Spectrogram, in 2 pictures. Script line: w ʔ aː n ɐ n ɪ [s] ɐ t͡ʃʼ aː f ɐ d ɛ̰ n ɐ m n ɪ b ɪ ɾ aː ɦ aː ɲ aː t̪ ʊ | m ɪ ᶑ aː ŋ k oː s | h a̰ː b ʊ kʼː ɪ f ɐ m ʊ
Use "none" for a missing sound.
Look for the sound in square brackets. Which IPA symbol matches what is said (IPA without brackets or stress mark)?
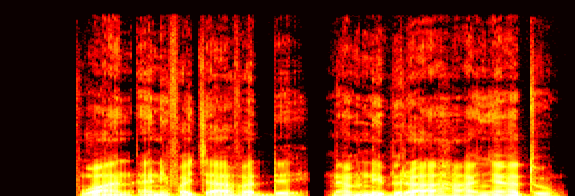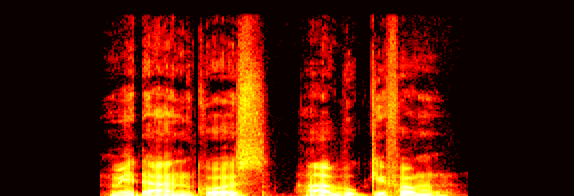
f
